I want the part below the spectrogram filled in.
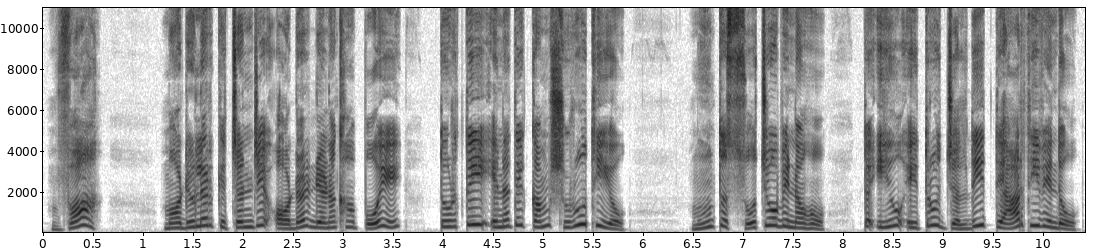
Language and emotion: Sindhi, surprised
